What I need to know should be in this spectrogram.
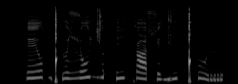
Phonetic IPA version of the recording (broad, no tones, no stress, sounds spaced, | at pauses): e o̯ ǃʼ ɯ ɮ o ɟ ɯ h i k ɑ ɬ e ɡ i ǃʰ u r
